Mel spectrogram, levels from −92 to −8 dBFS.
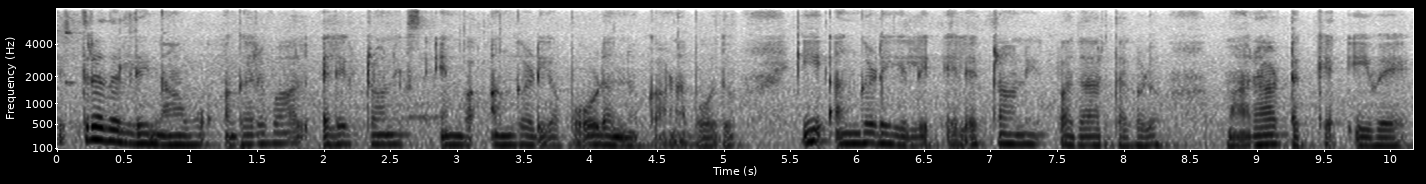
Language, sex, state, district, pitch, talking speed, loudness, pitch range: Kannada, female, Karnataka, Shimoga, 145 Hz, 90 wpm, -17 LUFS, 130-155 Hz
